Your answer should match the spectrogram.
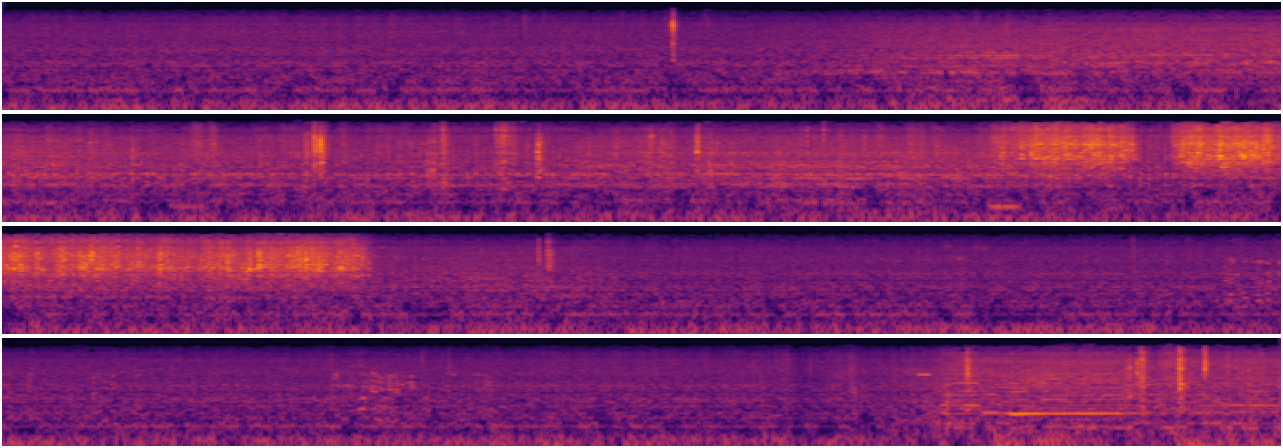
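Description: Excavator diesel engine running steadily under load as its hydraulic arm lifts and tips a heavy steel pontoon, with occasional metal knocks. A few seconds of hiss come in midway.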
